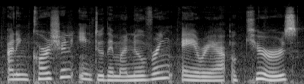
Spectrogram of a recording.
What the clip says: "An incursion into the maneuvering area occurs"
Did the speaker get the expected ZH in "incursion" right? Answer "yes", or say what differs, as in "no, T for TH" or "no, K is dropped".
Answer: no, SH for ZH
